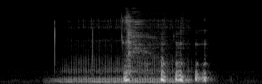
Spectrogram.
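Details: A dog described as an old man who owns the house: a single rough, rattling breath under two seconds, with low buzzing pulses toward the end; snoring.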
